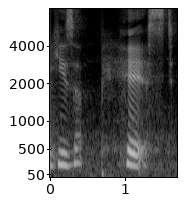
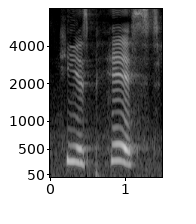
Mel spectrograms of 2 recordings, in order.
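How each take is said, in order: First: Said in the usual way. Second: "pissed" drawn out and pushed up, slow and weighty; stress on pissed. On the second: Real, not acted. Retelling the angry hero to viewers, stress on "pissed". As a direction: lean hard into "pissed" to drive it home.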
